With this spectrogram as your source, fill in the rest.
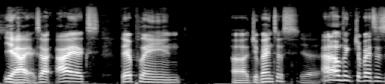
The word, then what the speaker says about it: Juventus: I prefer if you call them Juventus. Say what? Juventus. Juventus. It doesn't. You don't pronounce the G or the J.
